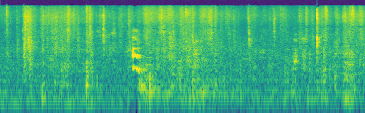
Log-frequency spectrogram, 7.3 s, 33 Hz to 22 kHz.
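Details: Golden Retriever puppies, 62 days old, from Chiro's litter of five males and one female born 26 April 2018 at Ain village; one short, high, thin whimper near the middle amid scuffling, soft clicks and low background noise.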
